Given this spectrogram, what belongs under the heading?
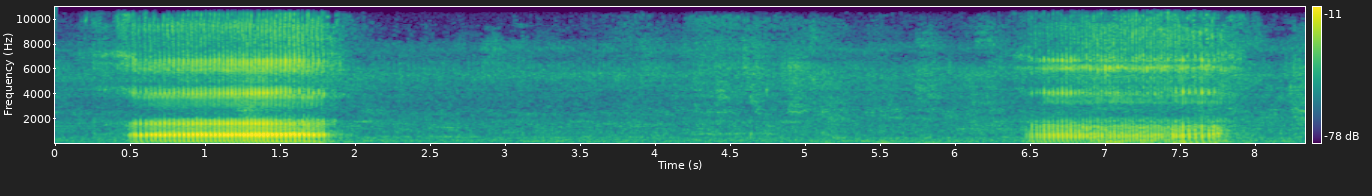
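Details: Pugs snoring: Franky Franks exhausted while Tony snores in the background; two long, loud, rattling snores about five seconds apart, with quiet breathing between.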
